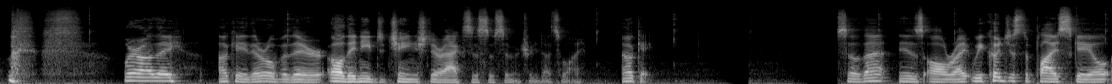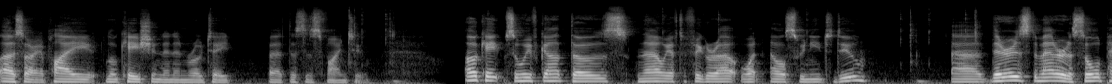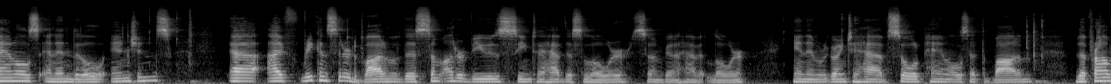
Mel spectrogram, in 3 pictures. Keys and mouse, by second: 1.0-3.0 middle drag, 3.9 click, 4.4 click, 5.0-5.4 middle drag, 6.1-6.9 middle drag, 7.6-8.9 middle drag, 9.7-10.1 middle drag, 10.9 middle click, 13.4-14.3 middle drag, 14.9 shift+middle drag, 15.7-16.1 middle drag, 17.9 middle click, 19.3-20.3 middle drag, 20.5-20.9 shift+middle drag, 23.8 shift+middle drag, 25.3 click, 25.9 Tab, 26.2 click, 28.2-29.6 drag, 30.3 middle click, 32.7 Tab.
